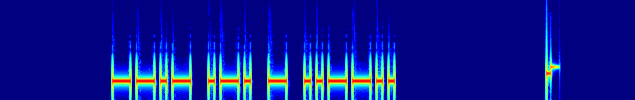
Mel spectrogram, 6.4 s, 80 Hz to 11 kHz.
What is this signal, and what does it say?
Morse code, heard as a keyed tone, about 20 wpm, 700 Hz. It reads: QRT?
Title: Q-Codes Repeated 3x 20wpm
